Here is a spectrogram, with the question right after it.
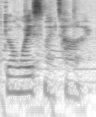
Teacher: The word waste, if you pronounce it by itself, then it's going to be waste. But with Americans, you can just drop the T sound in the middle.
